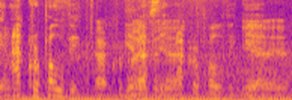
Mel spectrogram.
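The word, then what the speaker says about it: Akrapovič: Akrapovic, yeah, that's it.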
